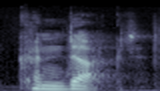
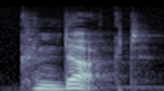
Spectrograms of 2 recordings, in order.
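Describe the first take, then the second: Both takes have the same delivery.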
